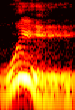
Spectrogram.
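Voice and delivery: heavy emphasis on the word "we". Quoting what certain people go around saying, stress on "we". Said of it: "Emphasis on we".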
